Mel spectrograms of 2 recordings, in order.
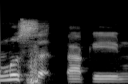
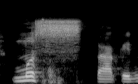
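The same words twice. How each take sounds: First: "mustaqim" broken by a vowel after S, mus-e-taqim; wrong MUSTAQIM. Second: "Mustaqim" with a held hiss on S running into T; correct MUSTAQIM. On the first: Teacher showing the mistake to avoid, broken "mustaqim". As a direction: add an extra "uh" after the S in "mustaqim". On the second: Teacher showing the right reading, slow "Mustaqim". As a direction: stretch the S in "Mustaqim", no vowel after it. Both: Shown as a demonstration. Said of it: "bukan mustaqim ya".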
